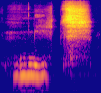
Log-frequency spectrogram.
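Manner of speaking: hungry saber-toothed cat creature voice, growling. Voicing a hungry saber-toothed cat stalking the group: voicing a hungry saber-toothed cat. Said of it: "As it says that".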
